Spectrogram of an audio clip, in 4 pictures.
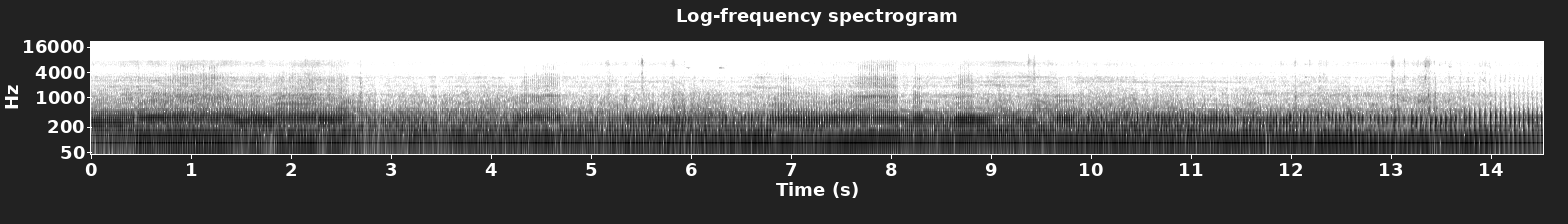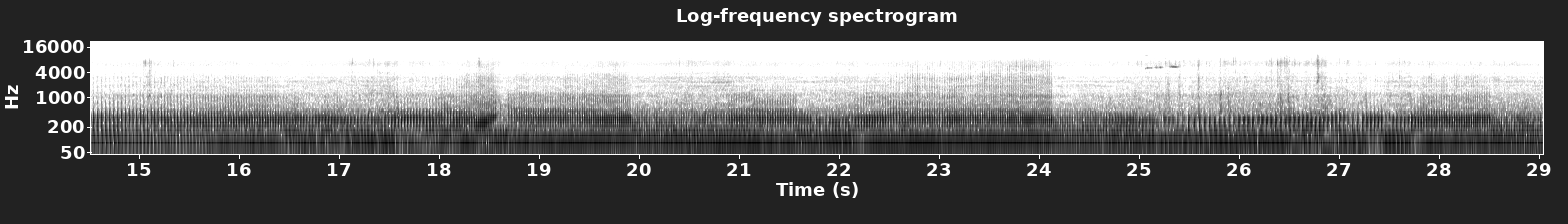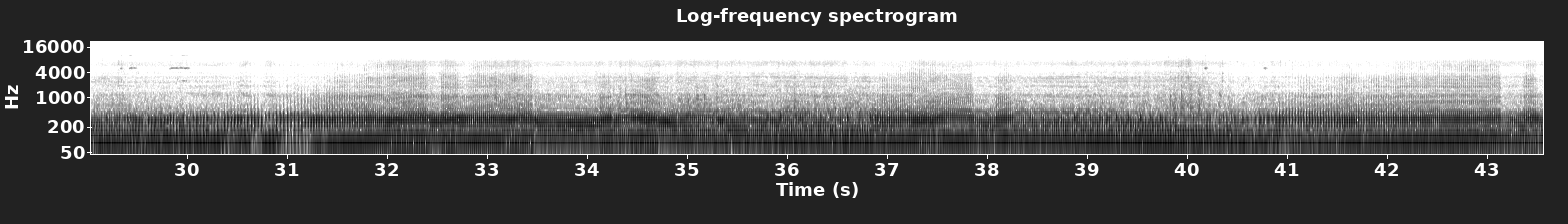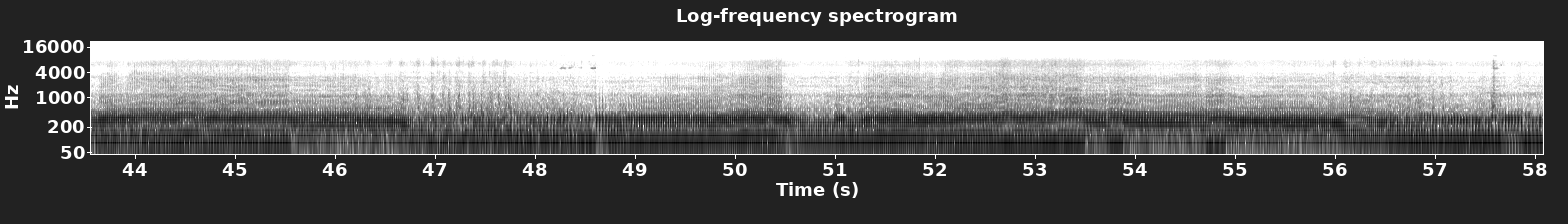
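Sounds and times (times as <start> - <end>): motorcycle engine revving: 0.0 - 58.0
clatter over rough ground: 4.9 - 6.6, 10.4 - 15.6, 24.9 - 53.9, 54.6 - 58.0.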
